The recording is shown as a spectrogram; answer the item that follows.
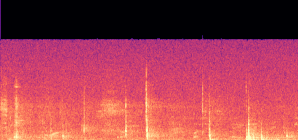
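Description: Scattered light clicks and knocks as a wooden ballot box is handled on the table, with a louder thump near the end.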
